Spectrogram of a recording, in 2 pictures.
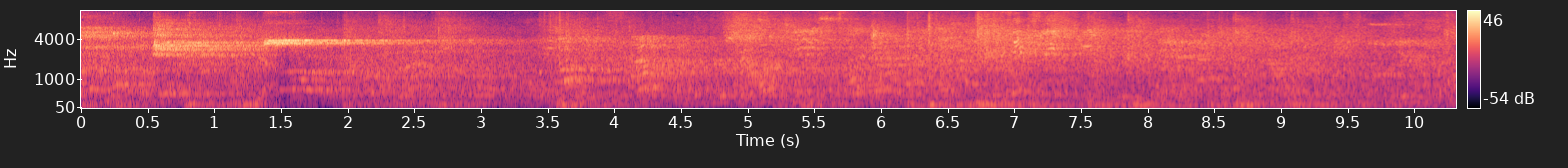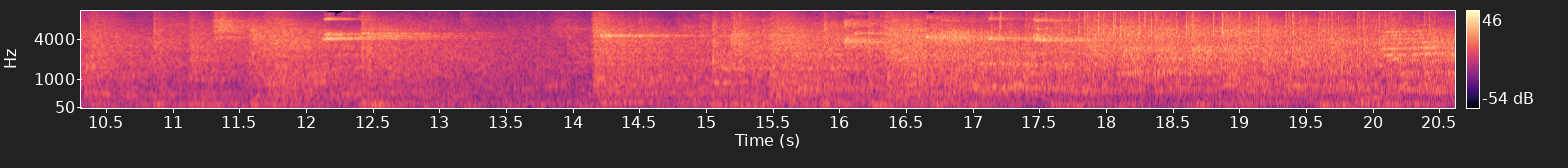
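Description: Children's shoes squeak on a wooden court in a large echoing hall.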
